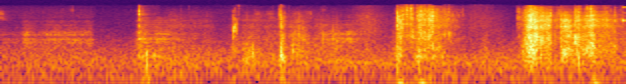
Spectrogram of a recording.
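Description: Footsteps shuffle softly on a floor.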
